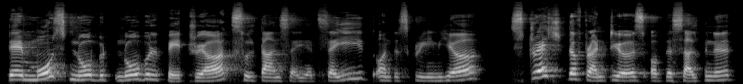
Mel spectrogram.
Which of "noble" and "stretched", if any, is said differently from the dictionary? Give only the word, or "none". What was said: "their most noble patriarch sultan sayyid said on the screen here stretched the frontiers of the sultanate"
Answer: none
